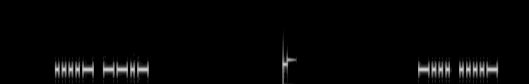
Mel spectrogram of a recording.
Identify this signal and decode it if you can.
Morse code, heard as a keyed tone, about 36 wpm, 700 Hz. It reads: 4 Q B 4
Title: Single-Letter Single-Number 35wpm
